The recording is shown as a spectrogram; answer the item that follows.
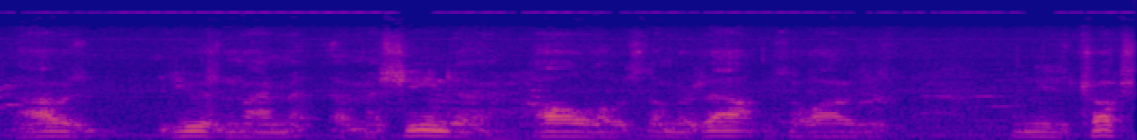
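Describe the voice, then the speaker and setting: Over noticeable background noise, a man talks at a fairly quick pace and fairly low pitch with monotone, flat intonation. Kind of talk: interview answer. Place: home room. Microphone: camera far.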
